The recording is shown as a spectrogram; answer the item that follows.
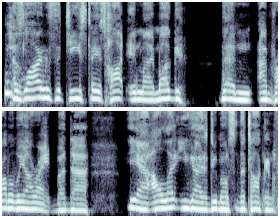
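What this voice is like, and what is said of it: Hoarse, nearly lost voice. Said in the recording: “He's losing his voice today, lost his voice today completely. He's getting over a cold”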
